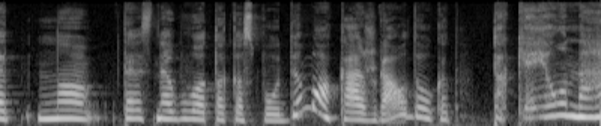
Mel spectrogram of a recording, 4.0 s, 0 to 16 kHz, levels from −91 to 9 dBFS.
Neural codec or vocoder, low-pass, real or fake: vocoder, 44.1 kHz, 128 mel bands every 512 samples, BigVGAN v2; 14.4 kHz; fake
